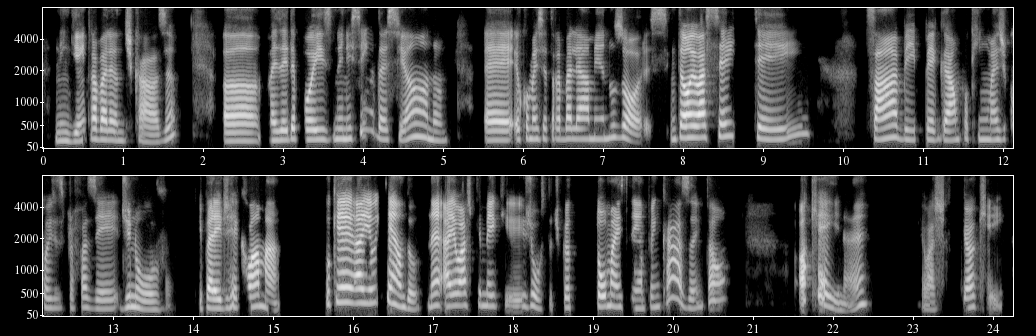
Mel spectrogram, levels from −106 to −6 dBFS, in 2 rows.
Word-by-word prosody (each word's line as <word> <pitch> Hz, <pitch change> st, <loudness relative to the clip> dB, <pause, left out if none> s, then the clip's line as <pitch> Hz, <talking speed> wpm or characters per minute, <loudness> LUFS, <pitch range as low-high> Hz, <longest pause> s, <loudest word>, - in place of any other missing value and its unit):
ninguém 180 Hz, 0 st, -3 dB
trabalhando 205 Hz, -3 st, 0 dB
de -, -, -1 dB
casa. 170 Hz, -, -4 dB, 0.6 s
Ah, 180 Hz, 0 st, +3 dB
mais 195 Hz, 0 st, -2 dB
ai, 200 Hz, 0 st, 0 dB
depois, 210 Hz, -2 st, -1 dB
no 220 Hz, 0 st, -8 dB
inicinho 230 Hz, -, -7 dB
desse 210 Hz, -2 st, -4 dB
ano, 235 Hz, -7 st, -3 dB, 0.5 s
eh, 195 Hz, 0 st, +3 dB
eu -, -, -4 dB
comecei 220 Hz, -1 st, -5 dB
a -, -, -31 dB
trabalhar 220 Hz, 0 st, -1 dB
menos 225 Hz, +4 st, -8 dB
horas. -, -, -3 dB
Então 245 Hz, +3 st, +7 dB
eu 250 Hz, -, +8 dB
aceitei, 255 Hz, -2 st, -1 dB, 0.9 s
sabe, 215 Hz, -2 st, +2 dB
pegar 200 Hz, -1 st, -1 dB
um 210 Hz, -, -15 dB
pouquinho 210 Hz, -1 st, -14 dB
mais 205 Hz, 0 st, -5 dB
de 220 Hz, -, -5 dB
coisas 200 Hz, -1 st, -12 dB
pra -, -, -17 dB
fazer 185 Hz, -3 st, -8 dB
de 210 Hz, +5 st, -5 dB
novo 170 Hz, -5 st, -7 dB, 0.3 s
e -, -, -13 dB
parei 195 Hz, -2 st, +6 dB
de 200 Hz, +3 st, -9 dB
reclamar. 225 Hz, +2 st, +2 dB, 0.6 s
Porque 320 Hz, -, -3 dB
aí 310 Hz, -1 st, +9 dB
eu 305 Hz, -, +4 dB
entendo, 230 Hz, -, +2 dB
né. 250 Hz, +3 st, +6 dB
Aí 235 Hz, +1 st, +7 dB
eu 250 Hz, -, +3 dB
acho 255 Hz, 0 st, +3 dB
que 255 Hz, -, -15 dB
é -, -, -13 dB
meio 240 Hz, -1 st, +1 dB
que 120 Hz, -, -10 dB
justo, 225 Hz, -5 st, -10 dB
tipo, 210 Hz, -, -9 dB
eu 210 Hz, -, -5 dB, 0.3 s
estou 230 Hz, 0 st, +1 dB
mais 235 Hz, -2 st, 0 dB
tempo 190 Hz, +2 st, -6 dB
em 225 Hz, -, -11 dB
casa, 350 Hz, -, -4 dB
então 360 Hz, +11 st, -7 dB, 0.9 s
ok, 210 Hz, -9 st, 0 dB
né. 260 Hz, -, -8 dB, 0.7 s
Eu -, -, -15 dB
acho -, -, -8 dB
que 200 Hz, -, -11 dB
é 210 Hz, -, +1 dB
ok, 225 Hz, -, -12 dB
220 Hz, 160 wpm, -24 LUFS, 200-245 Hz, 0.9 s, aí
